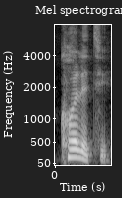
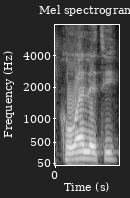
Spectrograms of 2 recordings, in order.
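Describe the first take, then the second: First: Quality with a hard k and short o, KWOL-i-tee; correct quality. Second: Quality said wrongly as koo-WEH-leh-tee; the mispronounced quality, drawn out. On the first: Teacher models correct quality for students. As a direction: say quality the British way. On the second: Teacher shows the wrong quality to avoid. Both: Shown as a demonstration. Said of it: "مش quality".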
